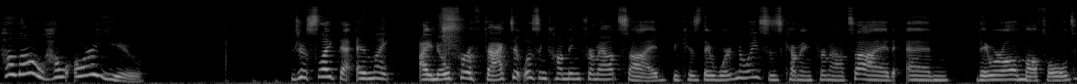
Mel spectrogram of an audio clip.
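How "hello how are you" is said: sweet, very high, slow, polite and friendly voice. Retelling an unknown voice heard on the stairs: imitating a nice greeting. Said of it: "really nicely".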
